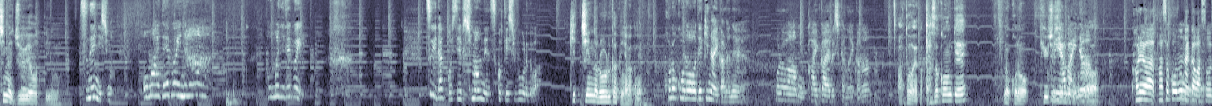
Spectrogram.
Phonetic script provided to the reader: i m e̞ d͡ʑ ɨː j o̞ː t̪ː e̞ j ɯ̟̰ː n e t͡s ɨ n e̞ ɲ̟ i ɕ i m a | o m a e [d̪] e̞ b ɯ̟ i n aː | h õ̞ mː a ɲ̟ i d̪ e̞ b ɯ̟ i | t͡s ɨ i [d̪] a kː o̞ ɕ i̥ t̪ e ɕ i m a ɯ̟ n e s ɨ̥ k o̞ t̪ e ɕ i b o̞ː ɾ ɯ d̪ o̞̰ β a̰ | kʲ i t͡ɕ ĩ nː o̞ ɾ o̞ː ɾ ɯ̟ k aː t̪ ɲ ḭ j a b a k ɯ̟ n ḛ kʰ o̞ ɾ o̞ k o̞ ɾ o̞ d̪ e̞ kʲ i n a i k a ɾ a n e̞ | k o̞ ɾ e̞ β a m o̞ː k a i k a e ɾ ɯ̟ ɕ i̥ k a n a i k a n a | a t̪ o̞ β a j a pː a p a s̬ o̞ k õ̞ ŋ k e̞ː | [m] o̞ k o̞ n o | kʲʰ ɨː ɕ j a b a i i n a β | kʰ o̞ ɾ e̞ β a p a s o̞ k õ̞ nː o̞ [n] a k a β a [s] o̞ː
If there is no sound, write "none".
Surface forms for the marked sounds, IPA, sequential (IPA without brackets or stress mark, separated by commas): d̪, d̪, n, n, s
